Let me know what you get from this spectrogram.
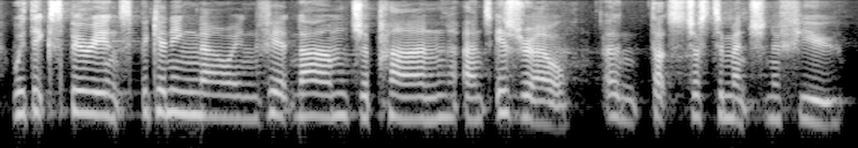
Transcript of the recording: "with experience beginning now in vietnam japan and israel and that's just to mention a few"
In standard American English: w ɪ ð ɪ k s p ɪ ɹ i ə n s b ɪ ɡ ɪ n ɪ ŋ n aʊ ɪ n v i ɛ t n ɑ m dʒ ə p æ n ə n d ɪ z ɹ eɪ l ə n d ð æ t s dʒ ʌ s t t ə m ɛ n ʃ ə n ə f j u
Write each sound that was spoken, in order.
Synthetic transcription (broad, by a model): w ɪ ð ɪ k s p ɪ ɹ i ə n s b ɪ ɡ ɪ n ɪ ŋ n aʊ ɪ n v i ɛ t n ɑ m dʒ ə p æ n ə n ɪ z ɹ eɪ l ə n ð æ t s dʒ ʌ s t t ə m ɛ n ʃ ə n ə f j u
